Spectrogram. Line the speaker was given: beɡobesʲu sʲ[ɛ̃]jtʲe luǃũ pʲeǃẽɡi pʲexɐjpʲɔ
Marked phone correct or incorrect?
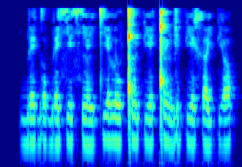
correct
